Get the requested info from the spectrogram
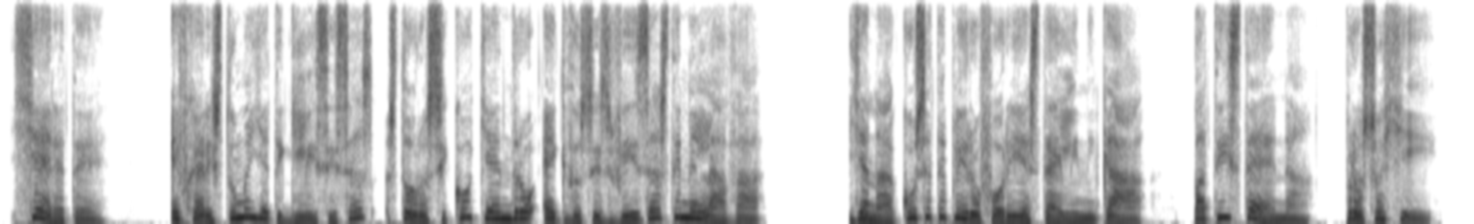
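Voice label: Greek IVR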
